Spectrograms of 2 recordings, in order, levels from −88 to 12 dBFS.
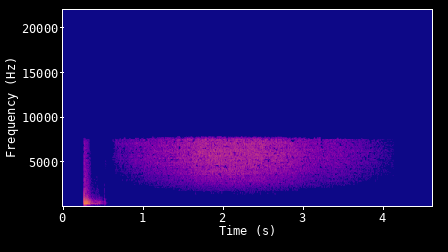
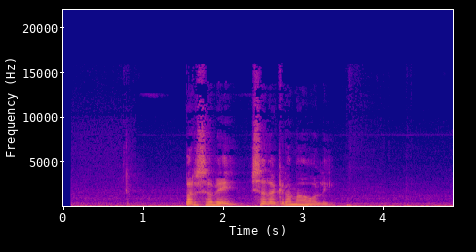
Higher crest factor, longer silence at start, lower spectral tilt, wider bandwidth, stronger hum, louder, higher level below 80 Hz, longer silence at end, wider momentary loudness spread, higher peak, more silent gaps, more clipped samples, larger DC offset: first, 30 dB vs 22 dB; first, 0.25 s vs 0.1 s; second, -3 dB/octave vs -5.5 dB/octave; second, 8 kHz vs 16 kHz; neither; second, -36 LUFS vs -23 LUFS; second, under -90 dBFS vs -40 dBFS; first, 1 s vs 0 s; about the same, 25 LU vs 23 LU; second, -10 dBFS vs -4 dBFS; first, 0.55-0.61 s vs none; neither; neither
